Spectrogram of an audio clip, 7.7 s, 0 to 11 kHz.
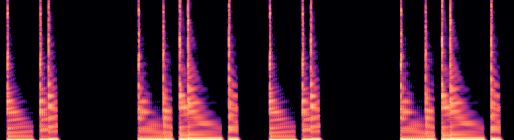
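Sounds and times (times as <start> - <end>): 
C minor freak bass: 0.1 - 0.9, 2.1 - 4.8, 6.0 - 7.6.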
